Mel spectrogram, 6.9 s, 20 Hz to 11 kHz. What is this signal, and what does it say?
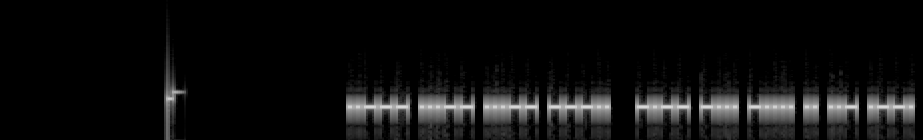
Morse code, heard as a keyed tone, about 41 wpm, 700 Hz. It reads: 2338 YB6IUP
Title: Worked All Europe DX Contest - QTC Exchange - 40wpm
